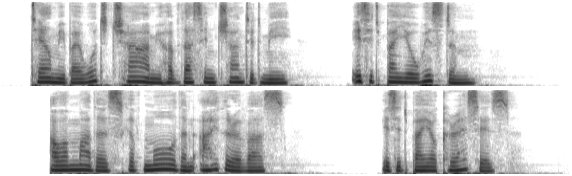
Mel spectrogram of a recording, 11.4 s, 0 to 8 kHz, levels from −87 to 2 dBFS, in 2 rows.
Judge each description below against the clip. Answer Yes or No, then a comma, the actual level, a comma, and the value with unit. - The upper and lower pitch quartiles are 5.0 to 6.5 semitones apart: No, average, 3.2 semitones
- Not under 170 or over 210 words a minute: No, average, 150 wpm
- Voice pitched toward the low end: No, medium, 145 Hz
